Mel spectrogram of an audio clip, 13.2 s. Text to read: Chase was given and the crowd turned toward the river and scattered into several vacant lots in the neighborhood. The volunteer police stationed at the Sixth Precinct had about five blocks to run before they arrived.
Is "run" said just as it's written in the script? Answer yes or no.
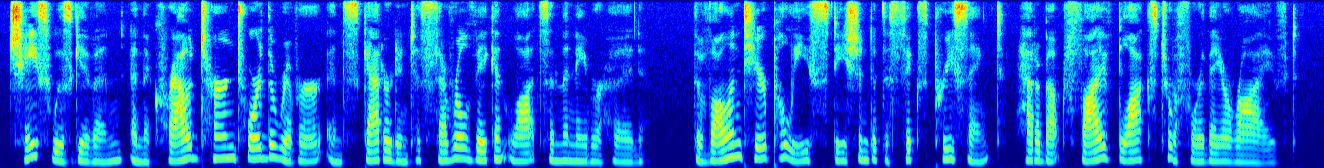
no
